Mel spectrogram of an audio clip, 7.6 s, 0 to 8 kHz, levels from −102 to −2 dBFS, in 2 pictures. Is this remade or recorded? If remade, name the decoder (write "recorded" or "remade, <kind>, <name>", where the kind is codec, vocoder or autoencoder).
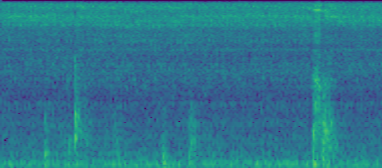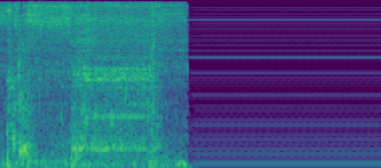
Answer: remade, vocoder, HiFi-GAN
